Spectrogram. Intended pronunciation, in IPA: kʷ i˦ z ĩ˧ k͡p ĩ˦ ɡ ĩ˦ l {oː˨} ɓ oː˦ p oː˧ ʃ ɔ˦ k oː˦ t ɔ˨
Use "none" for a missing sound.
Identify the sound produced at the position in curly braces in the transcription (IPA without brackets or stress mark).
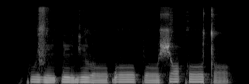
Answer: oː˧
